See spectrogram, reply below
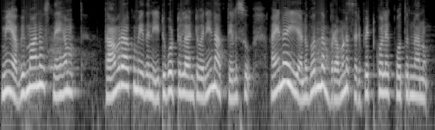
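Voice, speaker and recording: A woman's voice: fairly high pitch, a little fast, dull audio, close to an everyday voice. A woman voicing a lonely, hurt, lovesick married woman who speaks in a wounded, tearful, yearning way, in a story reading.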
